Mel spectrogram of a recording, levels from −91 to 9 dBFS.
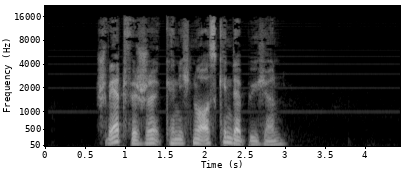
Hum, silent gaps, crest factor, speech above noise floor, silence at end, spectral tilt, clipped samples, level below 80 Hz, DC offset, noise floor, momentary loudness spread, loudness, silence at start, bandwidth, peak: none; none; 20 dB; 46 dB; 1.45 s; -4 dB/octave; under 0.1%; -56 dBFS; under 0.1%; -71 dBFS; 12 LU; -25 LUFS; 0.65 s; 16.5 kHz; -8 dBFS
